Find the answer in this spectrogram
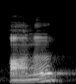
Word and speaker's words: honor: Because H is silent, so an is used. Honesty, honor, honorary begin with H, but the letter H is silent, so honesty, honor, honorary, these words are used.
